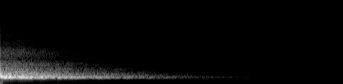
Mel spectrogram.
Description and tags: A mellow synthetic tom with trail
